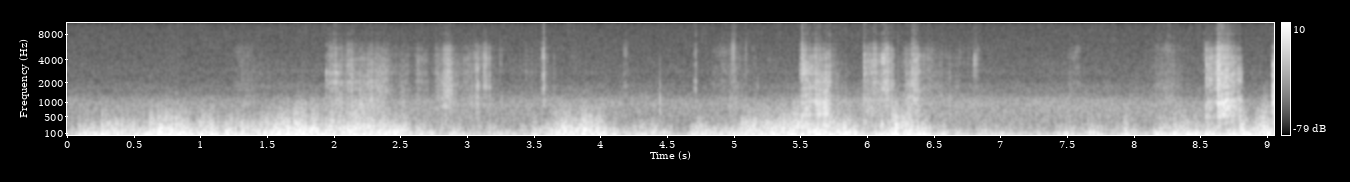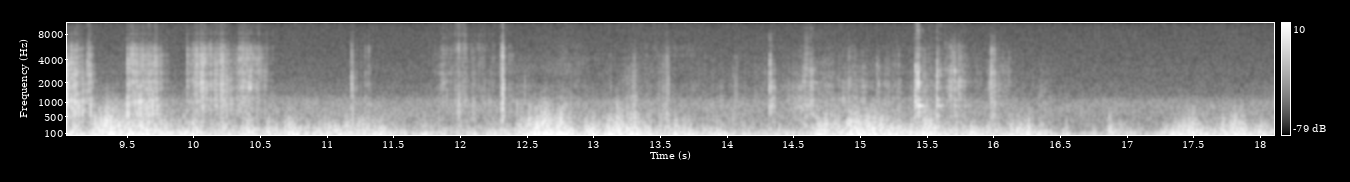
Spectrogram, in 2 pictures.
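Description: Clusters of scraping and rattling as stony, pebbly soil is scraped and dug by hand to recover a metal-detector target, over a steady low rumble of wind on the microphone.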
